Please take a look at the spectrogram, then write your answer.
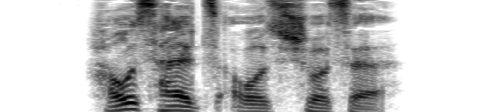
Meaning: dative singular of Haushaltsausschuss
- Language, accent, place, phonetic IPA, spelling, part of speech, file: German, Germany, Berlin, [ˈhaʊ̯shalt͡sˌʔaʊ̯sʃʊsə], Haushaltsausschusse, noun, De-Haushaltsausschusse.ogg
